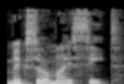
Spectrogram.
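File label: "myxomycete", British English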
